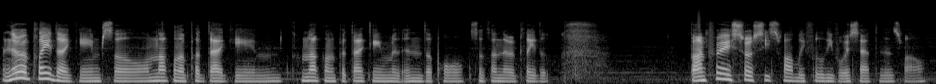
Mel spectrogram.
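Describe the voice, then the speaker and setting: A woman doing casual gameplay commentary, rambling and halting as she repeats words. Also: low-pitched, lively intonation, a bit bright, muffled recording, faint music behind. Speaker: video game streamer.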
